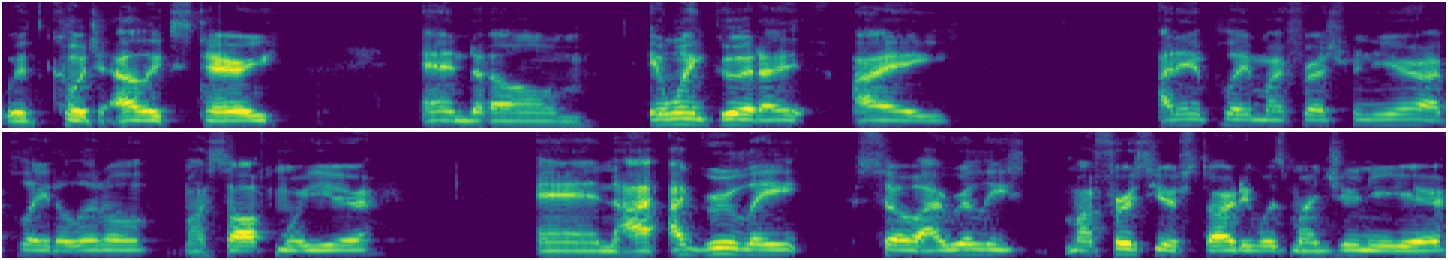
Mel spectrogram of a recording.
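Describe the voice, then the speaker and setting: A man speaks at a fairly slow pace in a flat monotone, with long, frequent pauses and a quiet background. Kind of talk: interview answer. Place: home room. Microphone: video call.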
